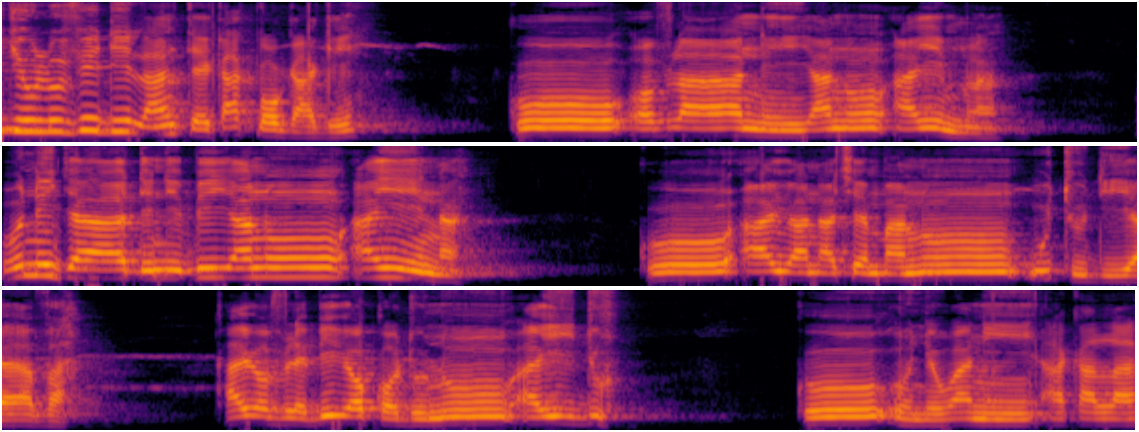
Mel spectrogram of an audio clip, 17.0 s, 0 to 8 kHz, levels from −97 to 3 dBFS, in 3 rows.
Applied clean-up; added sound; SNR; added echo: none; none; none; none.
